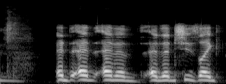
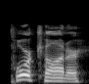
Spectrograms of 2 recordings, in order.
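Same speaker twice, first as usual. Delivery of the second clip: ordinary delivery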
